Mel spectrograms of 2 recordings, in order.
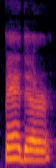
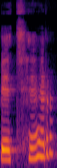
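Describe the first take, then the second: First: The middle consonant sounds like a soft d. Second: The middle consonant is a clear t sound. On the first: The speaker calls it right. "باید بگین better" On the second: The speaker calls it wrong. "به جای که بگیم better"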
